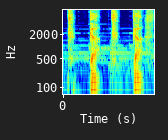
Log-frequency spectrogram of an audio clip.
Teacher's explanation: Y el último sonido de los oclusivos es la K. La K es igual que la G. K, K, K, K. Simplemente desactivamos la voz para la K.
